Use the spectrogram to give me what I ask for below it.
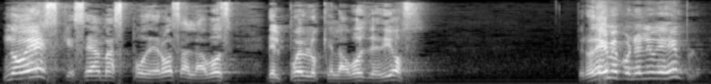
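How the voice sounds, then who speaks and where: With a fairly high, very animated voice, a male pastor delivers a fervent sermon a little slowly. He calls the congregation "brother" and asks rhetorical questions, alternating between soft asides and shouting for emphasis.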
